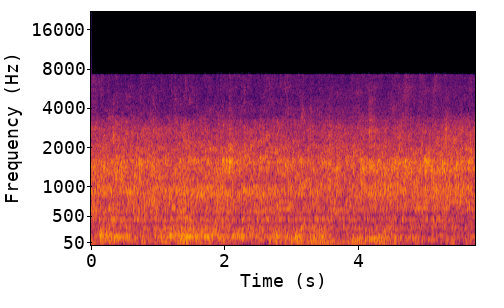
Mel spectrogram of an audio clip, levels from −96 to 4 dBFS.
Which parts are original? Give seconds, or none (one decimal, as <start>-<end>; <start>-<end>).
0.0-3.5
